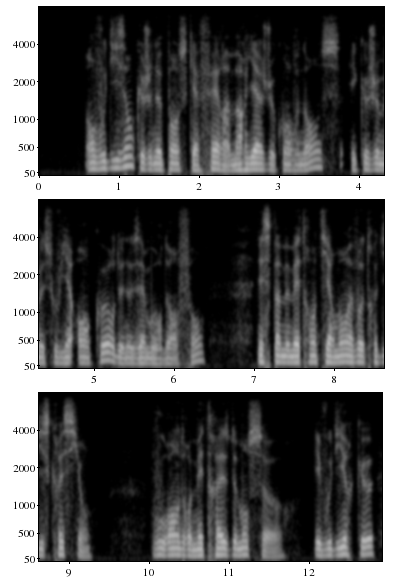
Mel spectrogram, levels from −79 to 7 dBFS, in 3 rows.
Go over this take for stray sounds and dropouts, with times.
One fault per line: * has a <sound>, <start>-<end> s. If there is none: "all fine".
all fine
